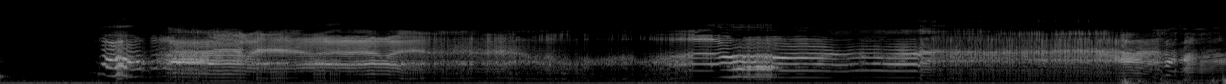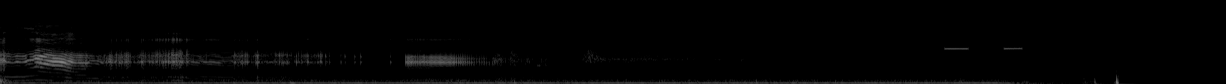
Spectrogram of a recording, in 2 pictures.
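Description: An actor screaming and wailing in character as a possessed ghoul, a high voice that wavers in pitch for about ten seconds, then trails off into fainter moans. Near the end come two short beeps, and then the sound cuts off.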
